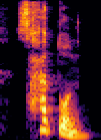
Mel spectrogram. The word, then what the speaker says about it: 사돈: 사돈 그죠? 얘도 사둔이라고 잘못 발음하는 경우 있는데요.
